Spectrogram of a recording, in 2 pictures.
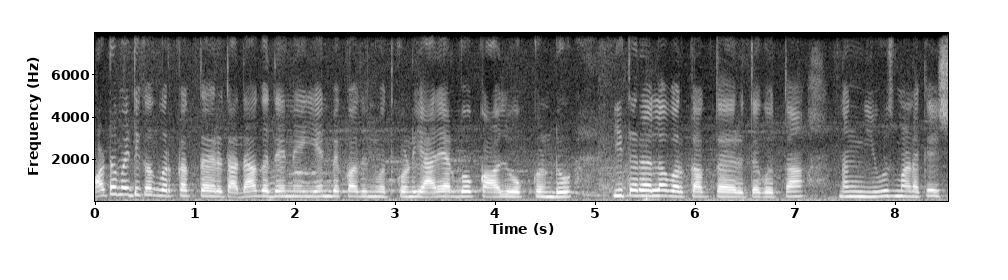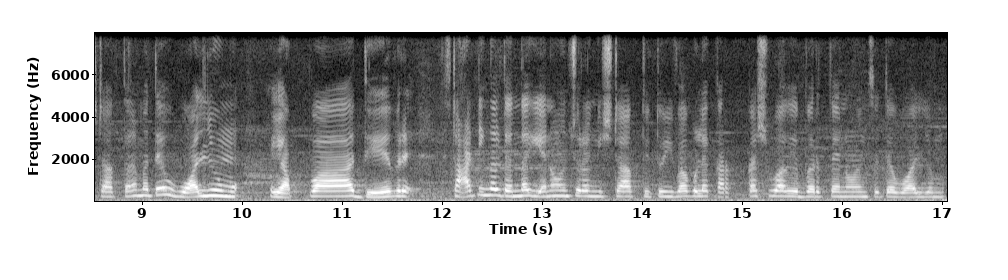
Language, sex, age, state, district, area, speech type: Kannada, female, 18-30, Karnataka, Tumkur, rural, spontaneous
